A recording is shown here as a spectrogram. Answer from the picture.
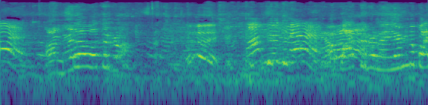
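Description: Speech only: lively spoken stage dialogue between two performers, one voice high-pitched.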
